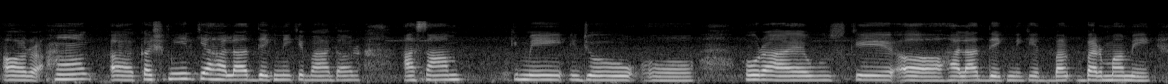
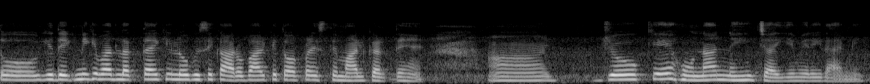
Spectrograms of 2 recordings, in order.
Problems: constant background noise, low volume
